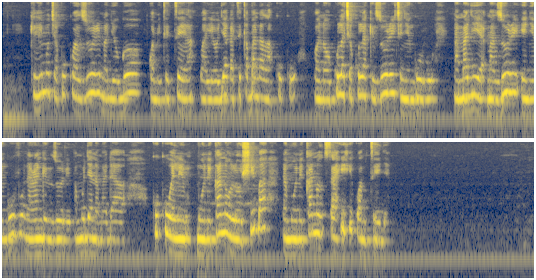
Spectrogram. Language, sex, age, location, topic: Swahili, female, 18-24, Dar es Salaam, agriculture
